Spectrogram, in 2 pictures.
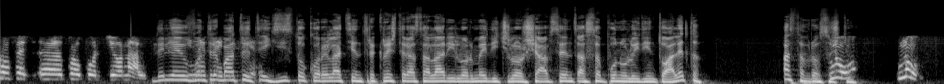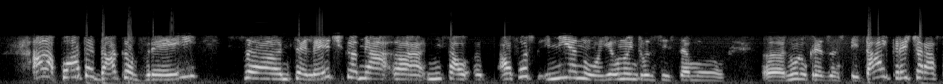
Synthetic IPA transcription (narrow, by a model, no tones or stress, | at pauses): ɾofeəpɾo̞po̞rt̪sio̞nald̪elijajewvənt̪ɾebat̪ɨe̞ɡzist̪əo̞ko̞ɾe̞lat̪sijɨnt̪ɾe̞kɾe̞ʃt̪eɾeasalaɾiːlo̞rme̞d̪it͡ʃilo̞rʃiabse̞nt̪sasəpunulujd̪int̪oale̞t̪ə | ast̪avɾʲawsənʃti | nu | apoat̪e̞d̪akəvɾe̞j | səɨnt̪se̞le̞d͡ʒʲkəmʲaəmisawawfo̞st̪mijenuje̞wnuint̪ɾuɨnsist̪e̞muənulukɾe̞zɨnspit̪alkɾe̞t͡ʃ̪eɾas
